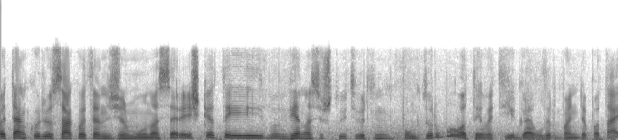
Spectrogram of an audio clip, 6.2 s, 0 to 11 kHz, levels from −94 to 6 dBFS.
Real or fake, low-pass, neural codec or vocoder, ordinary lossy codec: real; 7.2 kHz; none; Opus, 64 kbps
